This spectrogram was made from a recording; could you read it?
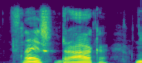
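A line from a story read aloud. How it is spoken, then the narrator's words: Tender. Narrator (Russian): нежно сказал Гарри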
